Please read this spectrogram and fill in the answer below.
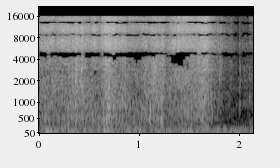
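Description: Red-shouldered hawk beating its wings and thrashing in dry leaves as it struggles against a rat snake coiled around it: a flapping, rustling noise that dies away near the end.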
